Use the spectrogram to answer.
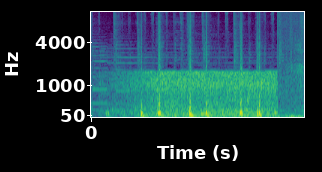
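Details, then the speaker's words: Normal heartbeat as heard through a stethoscope, in a biology lesson on circulatory anatomy: steady lub-dub about 60 beats a minute over a low background hum. "latidos del corazón se pueden escuchar a través de un estetoscopio que ayuda a amplificar el sonido de los latidos"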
